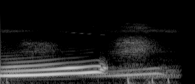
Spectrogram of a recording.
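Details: A male Mexican burrowing toad (Rhinophrynus dorsalis) at a temporary pond's edge after heavy rain gives its loud, low, moaning mating call, drawn out and slowly rising, to attract females.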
